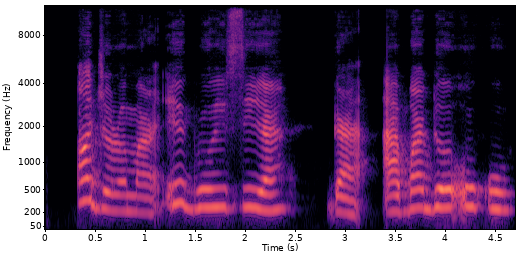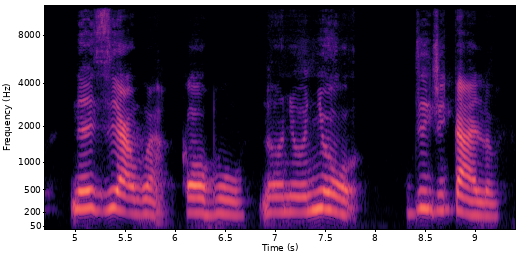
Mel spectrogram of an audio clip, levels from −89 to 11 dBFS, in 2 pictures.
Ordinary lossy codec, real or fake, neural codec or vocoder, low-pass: none; fake; codec, 24 kHz, 1 kbps, SNAC; none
